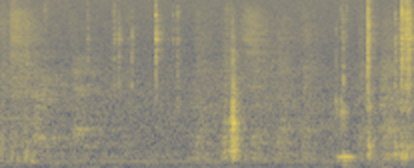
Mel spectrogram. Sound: screwdriver noises

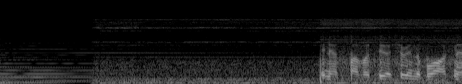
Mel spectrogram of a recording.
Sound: jet flying

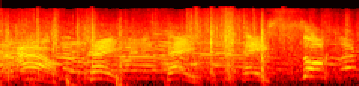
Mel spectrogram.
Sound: bullies clamoring

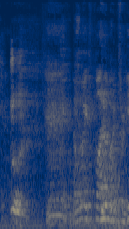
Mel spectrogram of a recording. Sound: mimics heavy breathing

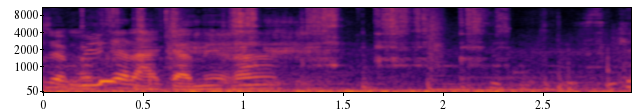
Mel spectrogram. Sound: he's scratching the pot with his fork

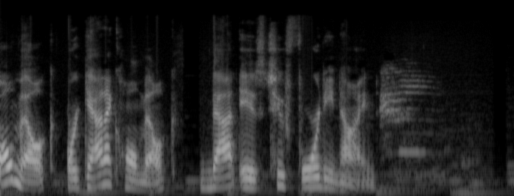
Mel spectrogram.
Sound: cat meowing

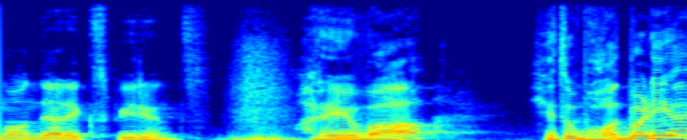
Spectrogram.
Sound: speaking hindi

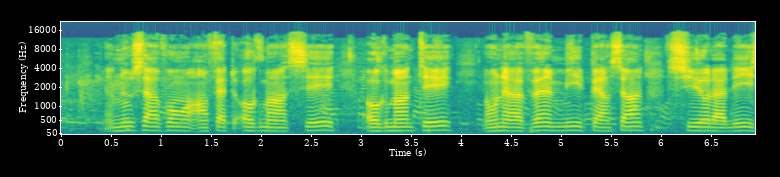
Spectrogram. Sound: applause

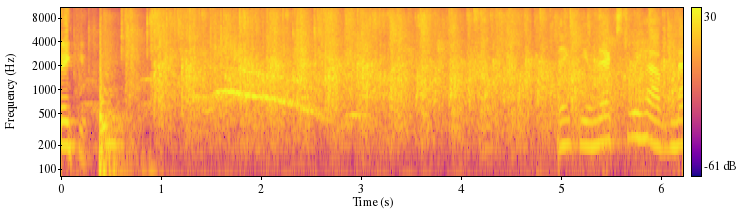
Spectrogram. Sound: spectators applauding

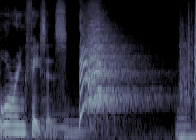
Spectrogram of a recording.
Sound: shrieks

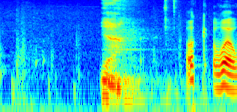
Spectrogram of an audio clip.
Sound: puke

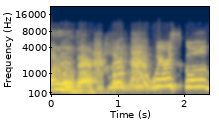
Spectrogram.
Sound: laughs

